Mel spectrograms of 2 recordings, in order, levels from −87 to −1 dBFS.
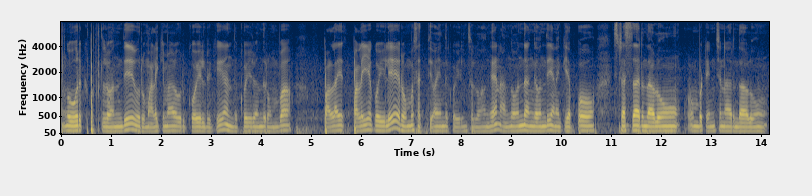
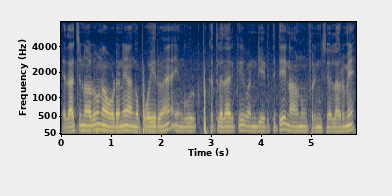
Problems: none marked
